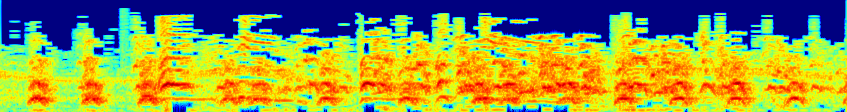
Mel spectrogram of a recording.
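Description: eskimo sled dog barking

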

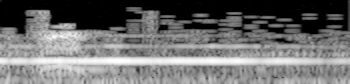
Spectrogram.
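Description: timber wolf howling

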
